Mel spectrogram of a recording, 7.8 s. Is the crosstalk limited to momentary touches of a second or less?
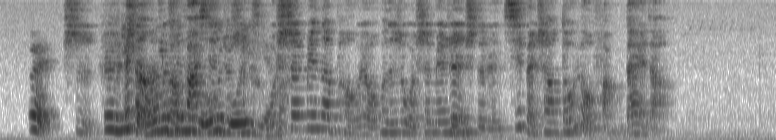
No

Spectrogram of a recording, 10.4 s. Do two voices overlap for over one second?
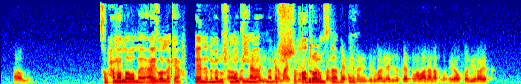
Yes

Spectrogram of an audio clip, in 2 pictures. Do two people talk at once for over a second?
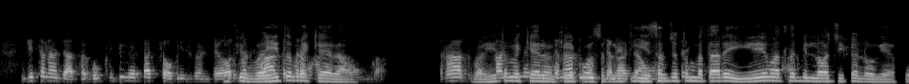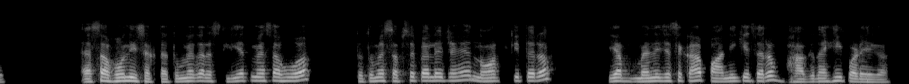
Yes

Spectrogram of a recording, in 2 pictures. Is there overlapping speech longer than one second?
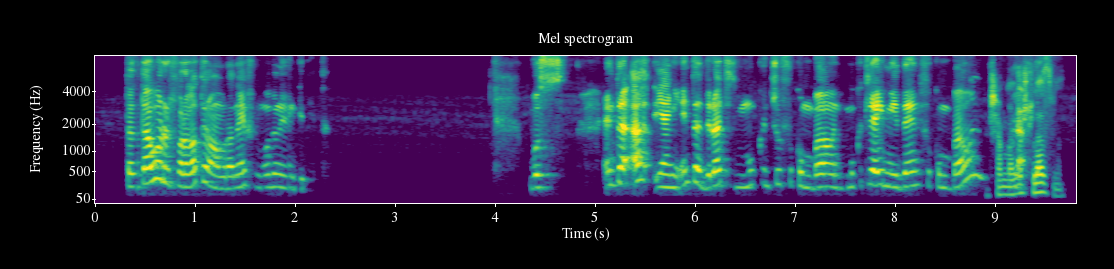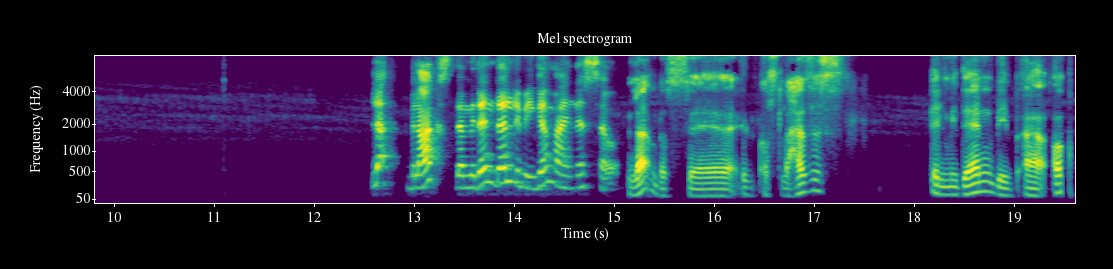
No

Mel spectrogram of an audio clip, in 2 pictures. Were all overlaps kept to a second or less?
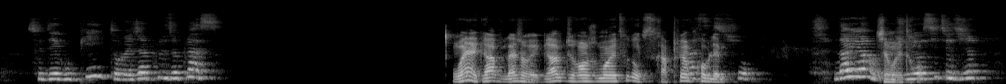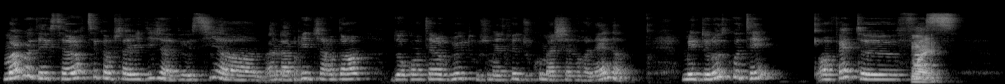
Yes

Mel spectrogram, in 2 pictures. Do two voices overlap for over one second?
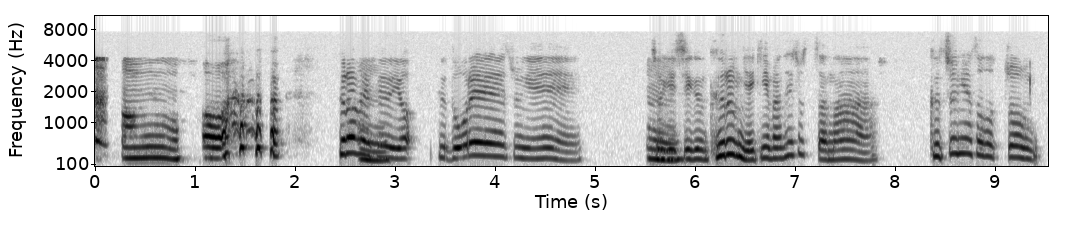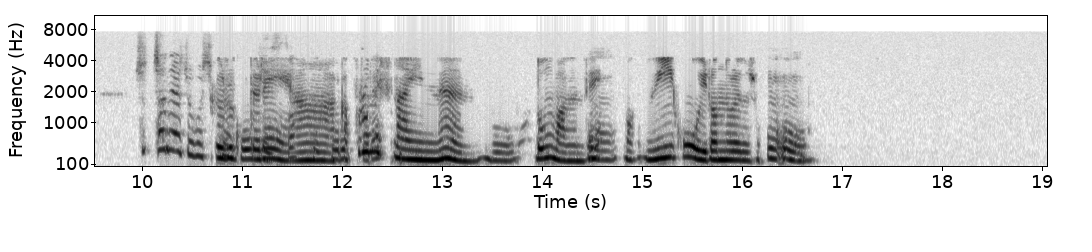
Yes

